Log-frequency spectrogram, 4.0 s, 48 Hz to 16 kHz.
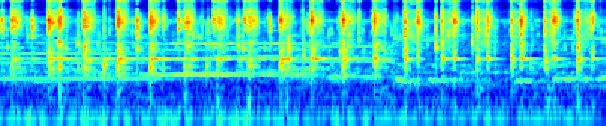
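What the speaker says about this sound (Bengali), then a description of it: "এখানে আমি 3টে ডিম ফাটিয়ে নিয়েছি, একটা কাঁটা চামচ নিয়েছি, খুব ভালো করে এটাকে ফেটিয়ে নেব।" Three cracked eggs whisked briskly with a fork in a bowl, a close, rapid rhythm of light clinking taps and sloshing strokes repeating steadily throughout.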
